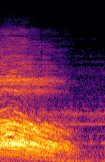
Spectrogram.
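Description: A long, drawn-out vocal sound whose pitch rises and then falls, fading out about a second and a half in.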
